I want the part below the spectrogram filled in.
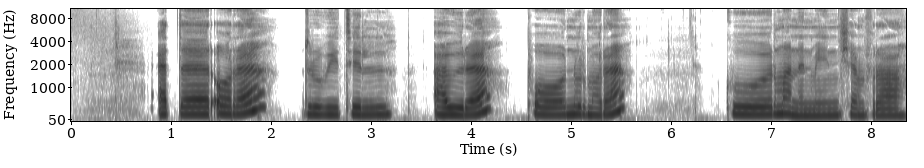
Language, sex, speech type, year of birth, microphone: Norwegian, female, spontaneous, 1979, Shure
